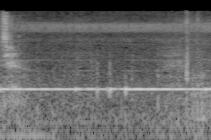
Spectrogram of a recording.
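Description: Key-on chime from a Cadillac Escalade EXT, played through the speaker of an aftermarket Tesla-style touchscreen head unit: one steady, held musical tone that sounds a little off.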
